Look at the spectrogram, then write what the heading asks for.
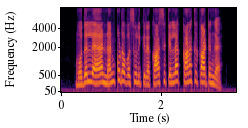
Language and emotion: Tamil, angry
